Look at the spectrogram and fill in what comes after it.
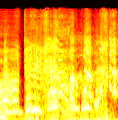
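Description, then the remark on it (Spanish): A parrot squawks and chatters in a quick run of shrill, warbling calls, fairly loud, with no pause for nearly two seconds. “Oye, ah, oh, que ha venido el loro.”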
